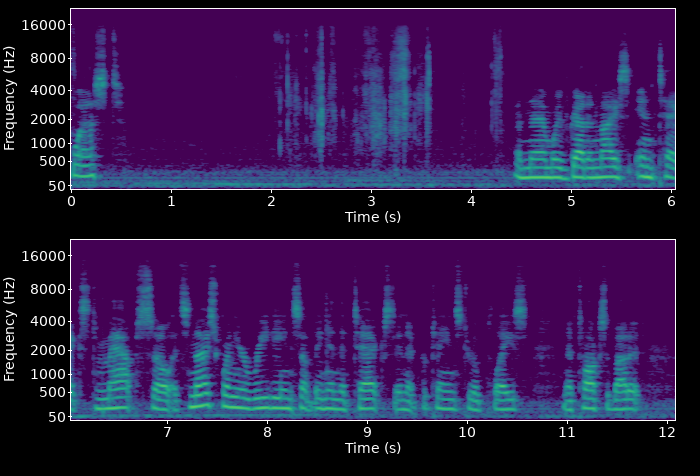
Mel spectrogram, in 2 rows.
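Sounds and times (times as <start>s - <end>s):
thin paper pages turning: 1.6s - 4.4s.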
